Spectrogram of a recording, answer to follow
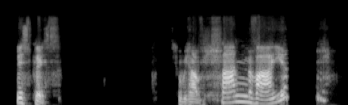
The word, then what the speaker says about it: Llanfair: And having looked at some of our other place names, you might like to have a go at pronouncing this place. So we have Llanfair.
